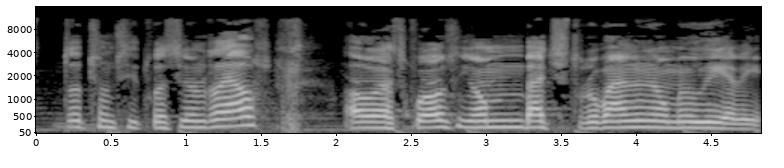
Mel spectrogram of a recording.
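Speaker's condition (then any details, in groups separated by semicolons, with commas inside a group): Spastic quadriplegic cerebral palsy; age 18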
